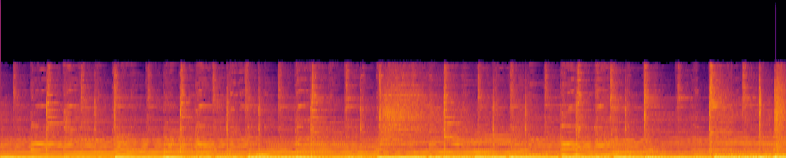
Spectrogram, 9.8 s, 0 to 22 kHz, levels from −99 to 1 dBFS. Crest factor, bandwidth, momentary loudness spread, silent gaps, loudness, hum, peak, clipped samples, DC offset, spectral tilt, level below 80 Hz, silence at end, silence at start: 12 dB; 13.5 kHz; 5 LU; none; -14 LUFS; none; 0 dBFS; under 0.1%; under 0.1%; -5.5 dB/octave; -18 dBFS; 0 s; 0 s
